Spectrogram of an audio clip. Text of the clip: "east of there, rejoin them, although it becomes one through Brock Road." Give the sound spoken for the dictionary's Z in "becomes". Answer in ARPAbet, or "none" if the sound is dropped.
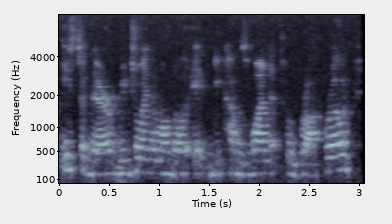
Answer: Z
